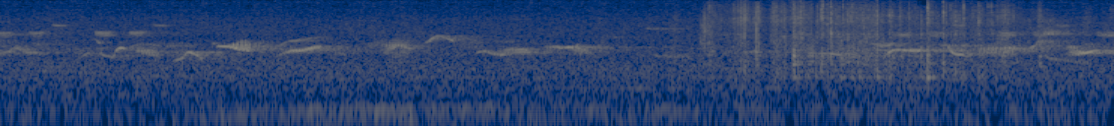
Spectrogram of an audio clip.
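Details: A nesting great tit gives soft, thin chirps and short sliding notes scattered through the clip, with brief rustling and wing flutters near the end.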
